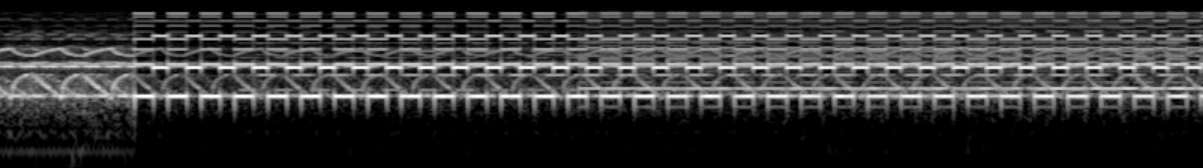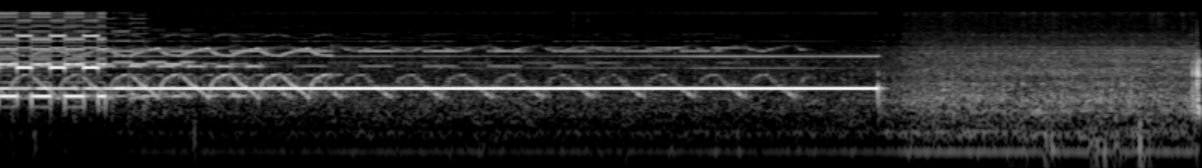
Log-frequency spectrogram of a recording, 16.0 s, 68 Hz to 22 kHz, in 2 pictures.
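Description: A Midland weather radio's alert: a fast warbling siren together with rapid pulsing beeps. About four seconds in, the NOAA Weather Radio 1050 Hz warning tone comes in and holds steady under them, signalling an issued warning. The beeps stop about nine seconds in and the siren fades out soon after. The long steady tone then cuts off sharply a couple of seconds before the end, leaving only faint hiss.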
